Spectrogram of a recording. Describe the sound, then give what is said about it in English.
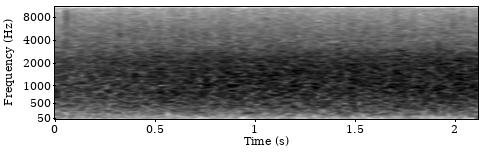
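Thunderous applause from a large concert hall audience at the end of a concert, a dense, steady wash of many hands clapping at once, loud and sustained throughout with no voices standing out. “Beginning with one overexcited soul, but spreading almost instantly to all corners of the room, a thunderous applause.”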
